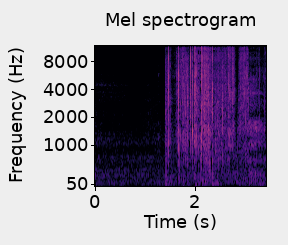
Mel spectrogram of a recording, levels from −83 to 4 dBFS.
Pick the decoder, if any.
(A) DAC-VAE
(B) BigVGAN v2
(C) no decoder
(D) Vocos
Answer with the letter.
B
